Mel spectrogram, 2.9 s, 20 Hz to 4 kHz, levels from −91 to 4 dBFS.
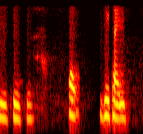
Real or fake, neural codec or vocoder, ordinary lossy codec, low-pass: real; none; AAC, 16 kbps; 3.6 kHz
